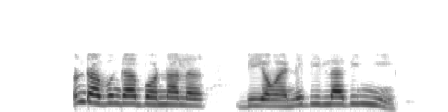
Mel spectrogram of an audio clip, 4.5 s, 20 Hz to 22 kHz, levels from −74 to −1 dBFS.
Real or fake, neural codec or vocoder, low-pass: real; none; 3.6 kHz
